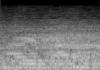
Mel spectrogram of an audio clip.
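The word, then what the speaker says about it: Kainai: She is positioned in Gaina, or Kaina, which is how they pronounce it now, in modern Blackfoot.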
